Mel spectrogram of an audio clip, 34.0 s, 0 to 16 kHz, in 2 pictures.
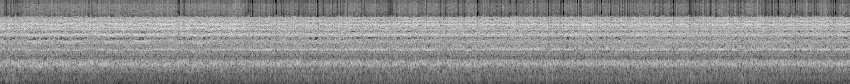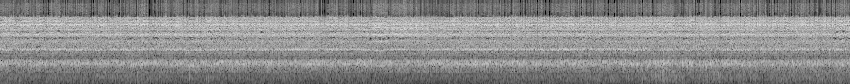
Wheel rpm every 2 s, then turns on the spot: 230, 230, 230, 230, 230, 230, 230, 230, 230, 230, 230, 230, 230, 230, 230, 240, 230.
none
